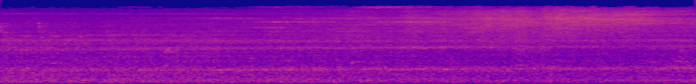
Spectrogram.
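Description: Shinkansen train on a neighbouring track moving through the station: a steady rumble with a hum that grows stronger and rises slightly in pitch about halfway through.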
